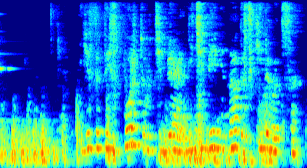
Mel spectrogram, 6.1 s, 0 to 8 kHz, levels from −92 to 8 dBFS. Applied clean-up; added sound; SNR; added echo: classical method WPE with log-MMSE.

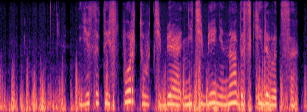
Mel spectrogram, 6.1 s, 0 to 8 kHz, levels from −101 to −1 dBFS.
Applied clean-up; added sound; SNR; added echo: none; none; none; none.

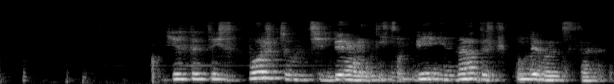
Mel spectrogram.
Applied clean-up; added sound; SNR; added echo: neural mask model DeepFilterNet 3.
